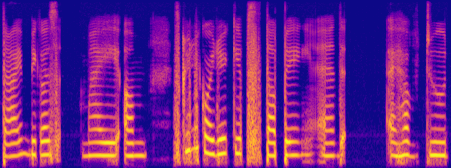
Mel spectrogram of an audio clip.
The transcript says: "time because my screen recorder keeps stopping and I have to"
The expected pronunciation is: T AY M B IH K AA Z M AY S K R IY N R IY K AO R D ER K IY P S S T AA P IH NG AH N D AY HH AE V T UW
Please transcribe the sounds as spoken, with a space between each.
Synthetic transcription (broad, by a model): T AY M B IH K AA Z M AY S K R IY N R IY K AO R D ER K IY P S S T AA P IH NG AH N D AY HH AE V T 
